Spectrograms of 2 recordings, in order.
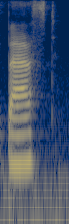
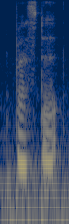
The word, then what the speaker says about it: Bastet: My favorite Egyptian god is Bastet. Bastet? Bastet. It's pronounced either way.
